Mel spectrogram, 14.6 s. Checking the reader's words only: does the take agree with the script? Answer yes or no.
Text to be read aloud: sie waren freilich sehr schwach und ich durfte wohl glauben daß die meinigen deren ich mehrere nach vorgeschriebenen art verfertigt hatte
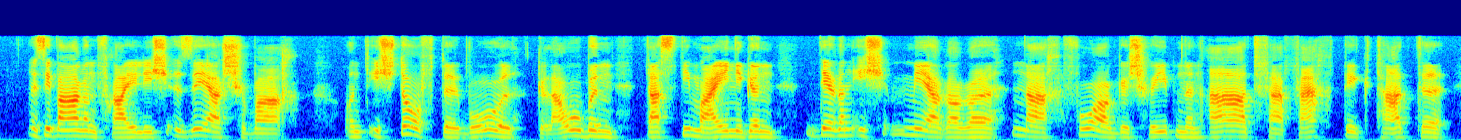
yes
